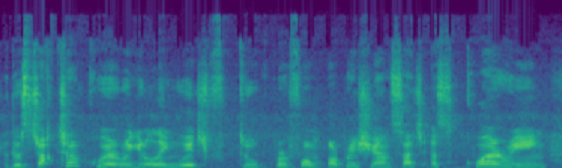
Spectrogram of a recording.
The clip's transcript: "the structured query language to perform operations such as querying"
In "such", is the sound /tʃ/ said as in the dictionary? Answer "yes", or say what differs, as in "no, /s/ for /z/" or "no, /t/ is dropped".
yes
